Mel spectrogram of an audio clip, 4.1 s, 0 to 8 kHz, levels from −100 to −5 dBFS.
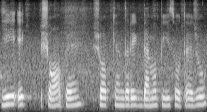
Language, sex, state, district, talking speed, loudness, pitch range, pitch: Hindi, female, Punjab, Pathankot, 190 wpm, -17 LUFS, 190-210 Hz, 195 Hz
